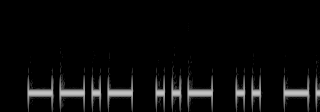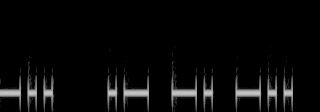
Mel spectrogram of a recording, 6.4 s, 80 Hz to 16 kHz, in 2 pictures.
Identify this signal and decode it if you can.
Morse code, heard as a keyed tone, about 15 wpm, 700 Hz. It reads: QUIZ AND
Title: Pangram Challenge v2 - 15wpm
